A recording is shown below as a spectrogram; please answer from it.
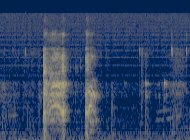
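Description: A sick person coughs twice in quick succession, loud and close, followed by a few faint throat sounds in an otherwise quiet room.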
